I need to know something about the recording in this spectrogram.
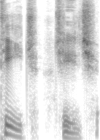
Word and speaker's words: Tej: Tej. Okay, Tej. It's TJ would be his name, but we call him Tej.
